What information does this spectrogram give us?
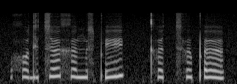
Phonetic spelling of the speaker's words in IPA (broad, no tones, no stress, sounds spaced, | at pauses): x ɔ d ɨ t͡s ɜ x ɜ ŋ ʊ s pʼ e | kʰ ɜ t t͡sʰ ə pʼ ɜ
